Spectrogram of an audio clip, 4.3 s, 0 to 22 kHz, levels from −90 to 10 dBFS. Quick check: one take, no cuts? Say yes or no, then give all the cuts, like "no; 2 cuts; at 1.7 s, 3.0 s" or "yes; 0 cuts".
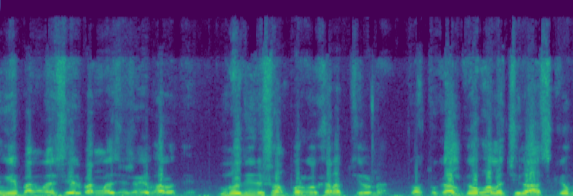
no; 2 cuts; at 1.5 s, 2.9 s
